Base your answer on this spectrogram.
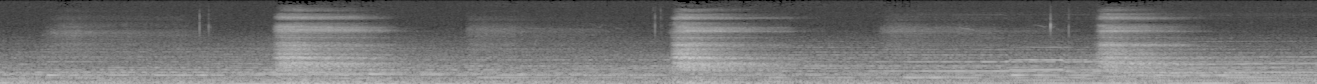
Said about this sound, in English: We'll start today's practice with some cleansing breaths.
